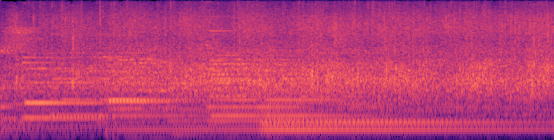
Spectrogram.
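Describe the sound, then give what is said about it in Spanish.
An audience applauds Jesus steadily for about three seconds, the dense clapping mixed with sustained keyboard chords that shift pitch a few times underneath. No one speaks. “Alguien de un aplauso a Jesús.”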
